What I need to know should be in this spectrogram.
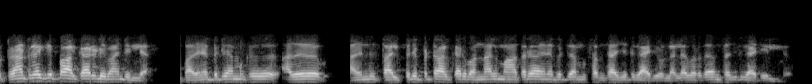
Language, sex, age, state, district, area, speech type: Malayalam, male, 60+, Kerala, Alappuzha, rural, conversation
